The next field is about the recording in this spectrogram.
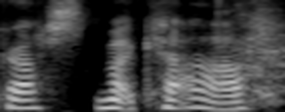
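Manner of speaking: very quiet hushed voice. Retelling what the car's owner said after it hit a snowbank, very quietly. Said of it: "Dean goes very quietly".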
